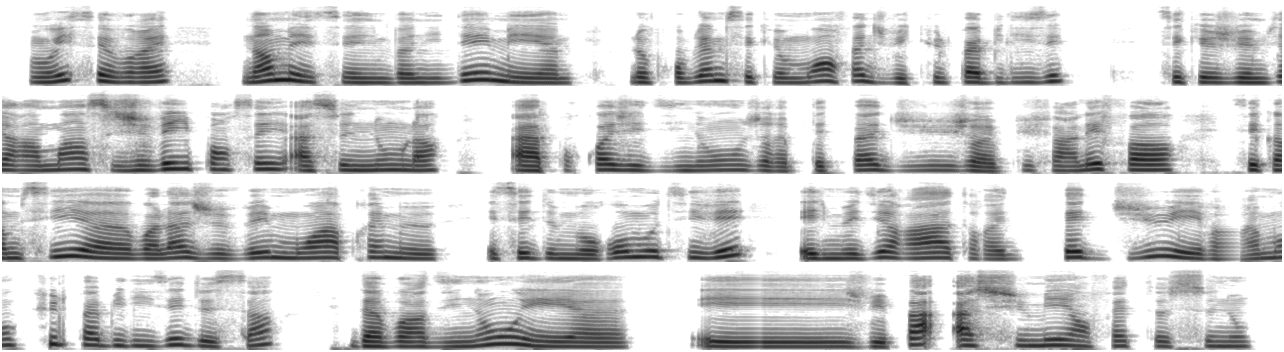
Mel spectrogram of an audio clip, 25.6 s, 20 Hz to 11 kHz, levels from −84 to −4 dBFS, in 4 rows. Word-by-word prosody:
Oui, 195 +7 +3
c'est 240 -2 +3
vrai. 190 +2 0 0.3
Non 215 +6 +5
mais 260 -5 +6
c'est 180 -1 -4
une 175 -1 -2
bonne 170 0 -1
idée, 250 +12 +2
mais, 195 -8 +3
hem, 170 -1 -1 0.3
le 185 0 +1
problème 190 +7 +1
c'est 230 -5 -3
que 180 - -6
moi, 180 +6 +1
en - - +3
fait, 230 +1 -1
je 180 - -12
vais 165 -1 -4
culpabiliser. 180 +4 -2 0.4
C'est 195 - -2
que 185 0 0
je 175 - -5
vais 180 -1 +2
me 175 - -1
dire: 195 +1 -1
«Ah 185 - 0
mince!», 205 0 -1
je 175 +2 +1
vais 225 +5 +4
y 235 - +1
penser 225 0 -1
à 180 - +2
ce 175 +3 -5
non-là, 190 0 0 0.4
à 175 -1 +6
pourquoi 180 +4 0
j'ai 190 -2 -1
dit: 165 0 -12
«Non», 185 +2 -4
j'aurais 175 -3 -4
peut-être 165 +1 -7
pas 195 +1 +2
dû, 180 0 -9
j'aurais 170 -4 0
pu 180 +5 -15
faire 175 0 -4
l'effort, 200 0 +4 0.2
c'est 200 - +2
comme 190 0 +1
si, 250 +7 +2
heu, 195 -5 +5
voilà, 180 +4 +1
je 180 -3 -4
vais, 190 +5 0
moi, 205 0 +2
après 210 +1 -3
me 185 -5 0 0.2
essayer 195 +3 -1
de 185 0 -4
me 170 -1 0
remotiver 230 - +2 0.2
et 180 - +5
de - - -3
me 175 0 0
dire: 215 +5 +1
«Ah, 200 +2 +3
tu 185 - -12
aurais 160 -2 -4 0.3
peut-être 220 -7 +3
dû» 235 +11 -2
et 200 -5 +3
vraiment 165 +8 -4
culpabiliser 225 -4 -1
de 200 -4 -1
ça, 220 +9 -3 0.4
d'avoir 180 -1 +4
dit: 170 +1 -5
«Non» 255 +8 +3
et 185 -6 +3
heu 165 -1 -1 0.4
et 170 -1 +2
je - - -16
vais 170 -1 +1
pas 245 +10 +3
assumer, 215 0 +2
en 195 -2 -1
fait, 195 +2 -5
heu, 185 - -2
ce 185 +2 -10
non. 185 0 -4
190 Hz, 215 wpm, -22 LUFS, 175-215 Hz, 0.4 s, mais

